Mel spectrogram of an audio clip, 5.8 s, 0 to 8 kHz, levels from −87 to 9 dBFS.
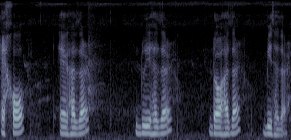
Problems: background sounds at intervals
